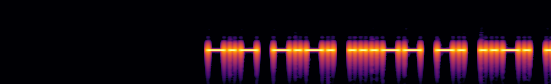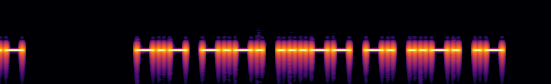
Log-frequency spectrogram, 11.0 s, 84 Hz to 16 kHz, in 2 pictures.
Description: Morse code, heard as a keyed tone, about 22 wpm, 700 Hz. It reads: KC3NFA KC3NFA
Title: USA Call Signs - 6 Characters - Repeated 2x - 22wpm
